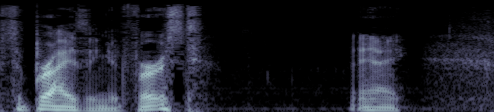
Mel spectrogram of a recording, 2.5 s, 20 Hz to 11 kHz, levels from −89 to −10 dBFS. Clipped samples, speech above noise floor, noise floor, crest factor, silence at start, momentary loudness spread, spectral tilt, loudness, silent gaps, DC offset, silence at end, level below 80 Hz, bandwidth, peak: under 0.1%; 40 dB; -72 dBFS; 22 dB; 0 s; 13 LU; -5.5 dB/octave; -33 LUFS; none; under 0.1%; 0 s; -50 dBFS; 10 kHz; -12 dBFS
